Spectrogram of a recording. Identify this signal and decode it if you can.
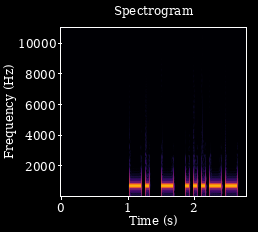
Morse code, heard as a keyed tone, about 20 wpm, 700 Hz. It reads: NT3
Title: Common Cut Numbers - 3-Digit 20wpm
